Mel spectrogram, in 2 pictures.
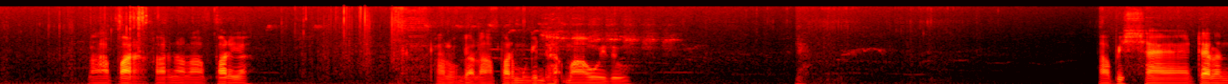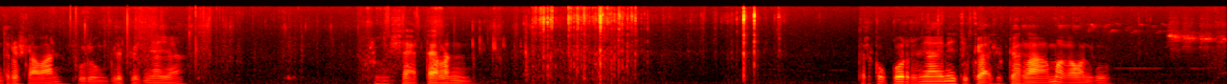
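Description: A small caged bird sings close by in loud, warbling bursts.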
